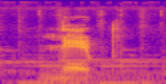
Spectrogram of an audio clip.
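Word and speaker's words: knot: गांठ लगाई जाती है, और गांठ को बोलते हैं नॉट। इसमें के साइलेंट है, नॉट।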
